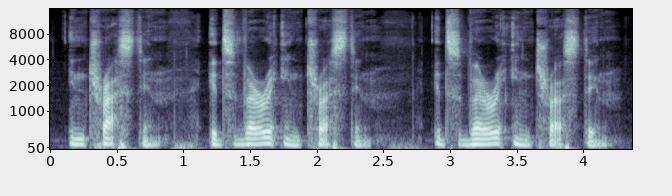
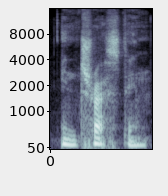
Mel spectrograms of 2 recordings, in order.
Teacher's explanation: O sea, tienes que pronunciar interesting. O sea, sube en, luego baja en tras y luego ten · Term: sílaba tónica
